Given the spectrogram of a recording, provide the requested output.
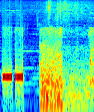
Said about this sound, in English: So let's see if I can get her on the phone. Give me one second.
